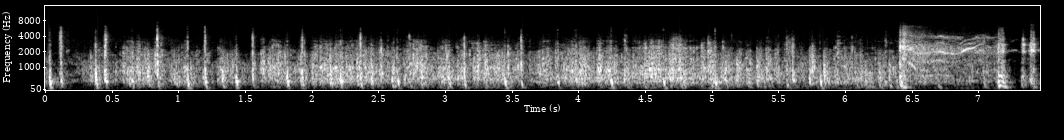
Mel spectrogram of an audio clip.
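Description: Carriage wheels creak and rattle.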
